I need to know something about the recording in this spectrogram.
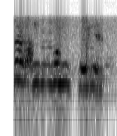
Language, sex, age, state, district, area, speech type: Bengali, female, 30-45, West Bengal, Darjeeling, urban, conversation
